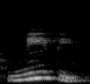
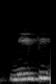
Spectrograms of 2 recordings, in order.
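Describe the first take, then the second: First: नीति with long "nee", short "ti"; correct pronunciation. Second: नीति with a long final "tee"; wrong pronunciation. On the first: Teacher models correct word, नीति with short final i. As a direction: stress the नी of नीति, brief ending. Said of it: "शुद्ध उच्चारण होता है इसका". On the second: Teacher shows the error, long-ended नीति. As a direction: stretch the last vowel of नीति. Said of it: "नीति गलत है pronunciation". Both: Shown as a demonstration.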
